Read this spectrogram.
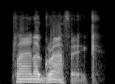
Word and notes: Planographic: British English

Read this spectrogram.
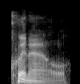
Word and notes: quenelle: British English

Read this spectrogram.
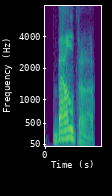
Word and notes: BALPA: British English

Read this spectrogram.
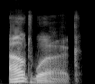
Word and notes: outwork: British English

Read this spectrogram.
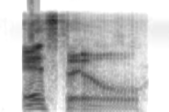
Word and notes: ethyl: British English

